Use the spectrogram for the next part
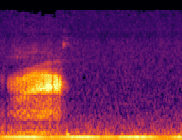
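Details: A pet cat lets out one short, breathy meow of about half a second while being spoken to at home, followed by quiet, with a steady low electrical hum throughout.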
